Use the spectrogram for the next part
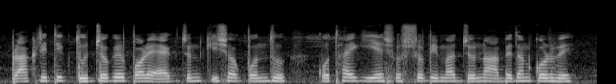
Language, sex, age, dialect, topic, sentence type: Bengali, male, 18-24, Standard Colloquial, agriculture, question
